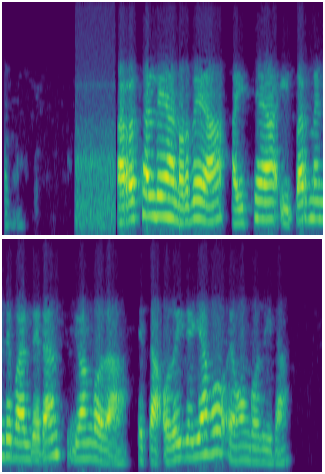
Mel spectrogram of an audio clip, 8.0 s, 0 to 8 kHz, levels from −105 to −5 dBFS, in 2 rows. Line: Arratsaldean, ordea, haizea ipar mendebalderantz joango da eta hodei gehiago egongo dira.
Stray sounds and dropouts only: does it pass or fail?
pass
